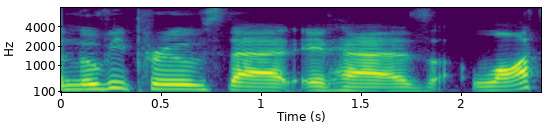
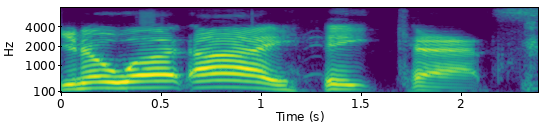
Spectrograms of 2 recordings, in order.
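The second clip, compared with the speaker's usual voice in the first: put-on surly voice, higher; 5 semitones higher, 4 dB louder than usual. Retelling the film's opening voiceover by Kevin Spacey: surly Kevin Spacey voice. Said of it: "a very surly voiceover from Kevin Spacey being like".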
